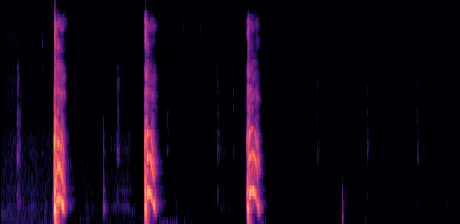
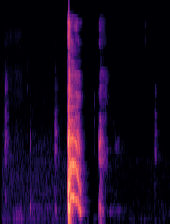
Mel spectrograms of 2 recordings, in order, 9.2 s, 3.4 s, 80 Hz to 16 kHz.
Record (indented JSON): {
  "three_cough_length": "9.2 s",
  "three_cough_amplitude": 32768,
  "three_cough_signal_mean_std_ratio": 0.2,
  "cough_length": "3.4 s",
  "cough_amplitude": 32768,
  "cough_signal_mean_std_ratio": 0.18,
  "survey_phase": "beta (2021-08-13 to 2022-03-07)",
  "age": "65+",
  "gender": "Male",
  "wearing_mask": "No",
  "symptom_none": true,
  "smoker_status": "Never smoked",
  "respiratory_condition_asthma": false,
  "respiratory_condition_other": false,
  "recruitment_source": "REACT",
  "submission_delay": "1 day",
  "covid_test_result": "Negative",
  "covid_test_method": "RT-qPCR"
}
